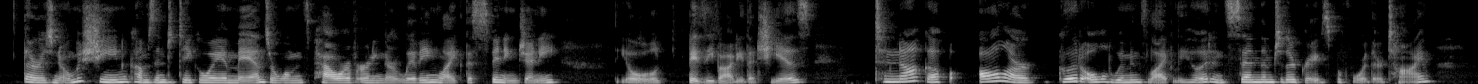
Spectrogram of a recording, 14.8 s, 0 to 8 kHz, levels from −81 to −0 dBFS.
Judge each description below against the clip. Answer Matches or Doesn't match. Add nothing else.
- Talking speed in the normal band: Matches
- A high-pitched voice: Matches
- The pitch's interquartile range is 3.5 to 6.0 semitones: Doesn't match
